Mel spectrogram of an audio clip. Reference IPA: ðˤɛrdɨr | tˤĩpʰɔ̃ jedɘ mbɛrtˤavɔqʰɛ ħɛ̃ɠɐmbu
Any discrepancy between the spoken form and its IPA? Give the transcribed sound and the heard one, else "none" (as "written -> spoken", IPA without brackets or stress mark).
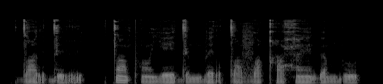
ðˤ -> dˤ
